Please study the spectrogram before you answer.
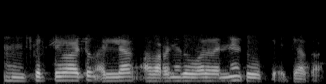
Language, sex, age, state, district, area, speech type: Malayalam, female, 45-60, Kerala, Pathanamthitta, rural, conversation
